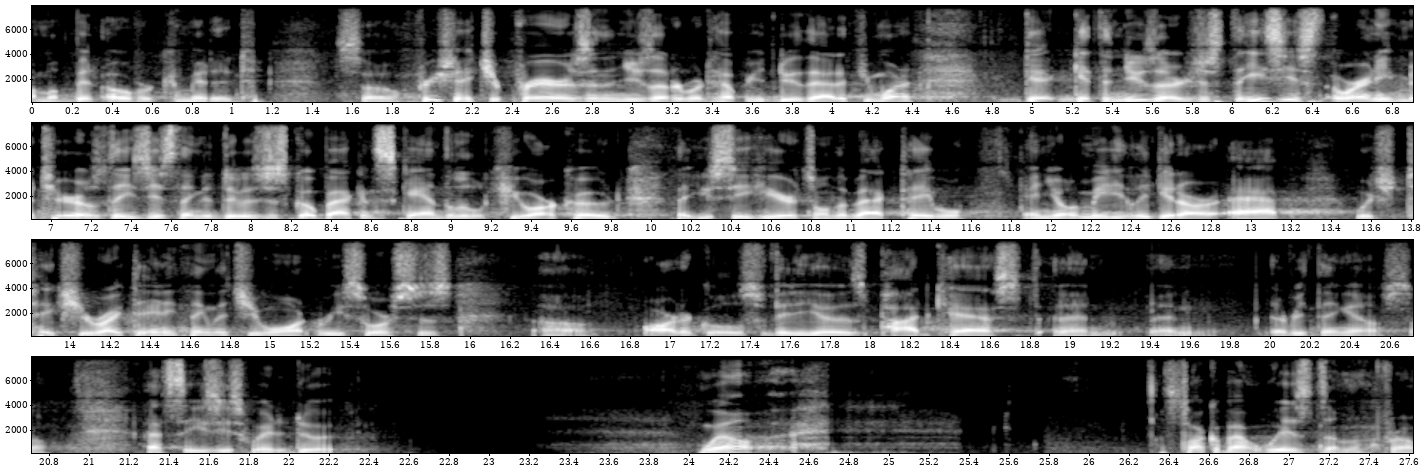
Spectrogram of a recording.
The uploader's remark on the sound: preached at Bayside Community Church in Tampa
